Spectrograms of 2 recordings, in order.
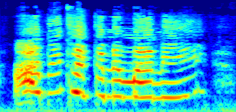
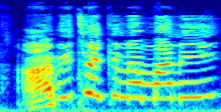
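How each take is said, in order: First: Louder high stress on taking; emphatic repeat. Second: Said in the usual way. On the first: Shown as a demonstration. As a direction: hammer the money line. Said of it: "repeated louder". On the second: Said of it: "repeated line".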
